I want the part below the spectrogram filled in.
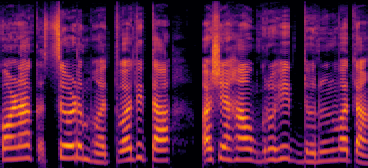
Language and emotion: Goan Konkani, neutral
